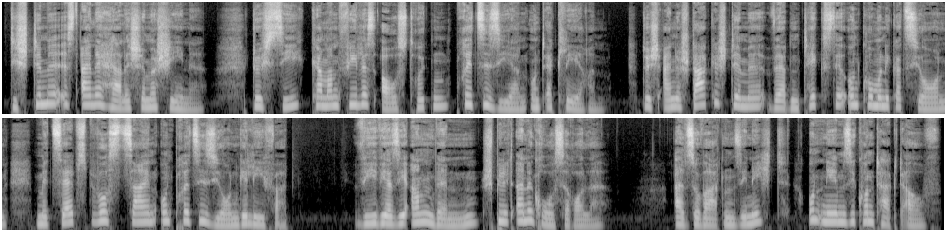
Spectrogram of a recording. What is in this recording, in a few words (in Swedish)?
Tyska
